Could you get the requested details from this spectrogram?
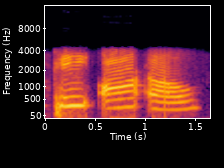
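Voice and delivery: slow corrective spelling; spelling correction. Real, not acted.

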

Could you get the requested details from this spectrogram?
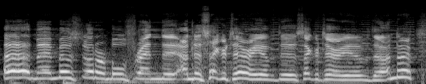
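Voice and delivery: put-on British Parliament accent. Mocking British MPs in Parliament, hammed-up pompous British accent. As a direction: ham up a posh British parliamentarian. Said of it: "I love watching British people in Parliament 'cause they're all like".

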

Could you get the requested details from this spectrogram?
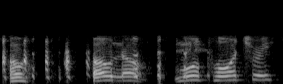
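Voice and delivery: ordinary delivery

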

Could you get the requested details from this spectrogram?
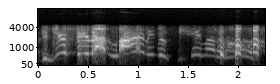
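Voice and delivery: high, wide-eyed squeal of a quote; playful high-pitched astonishment; excited mock disbelief. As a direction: act out spotting a lion, thrilled. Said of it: "I'm like".

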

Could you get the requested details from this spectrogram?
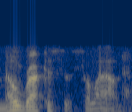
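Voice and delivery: usual speaking voice

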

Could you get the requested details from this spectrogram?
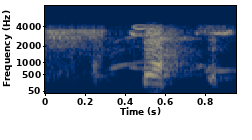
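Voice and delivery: squeaky high cricket chirp noise; a bad try at a cricket chirp; poor cricket imitation. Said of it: "what a poor imitation".

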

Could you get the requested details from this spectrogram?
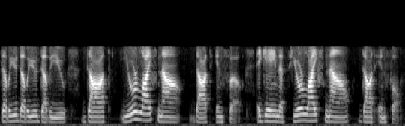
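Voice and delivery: slow and careful, each part clear; deliberate announcer pace; slow spelled-out address. Real, not acted. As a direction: spell the web address out slowly for listeners.

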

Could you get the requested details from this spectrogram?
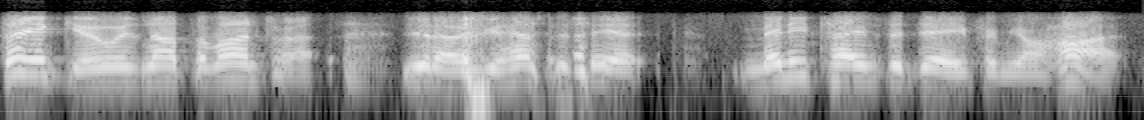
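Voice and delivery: put-on gently insisting guru in a light Indian accent. Guru telling him to mean it, light Indian accent. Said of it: "in his Indian accent".

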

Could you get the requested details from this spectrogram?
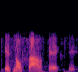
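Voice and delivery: usual speaking voice

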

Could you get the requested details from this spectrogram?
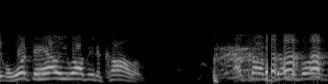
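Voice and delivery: high, gruff announcer voice, exasperated; Jim Ross impression. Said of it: "Did you hear Jim Ross".

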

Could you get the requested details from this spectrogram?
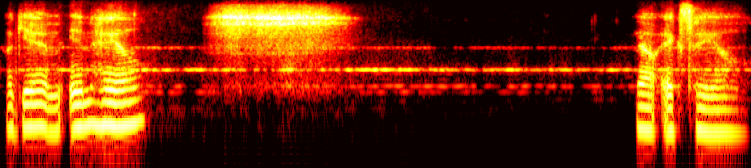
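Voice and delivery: soft, calm breathing guide; guided meditation. Acted. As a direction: lead them gently through each breath. Leads a breathing exercise.

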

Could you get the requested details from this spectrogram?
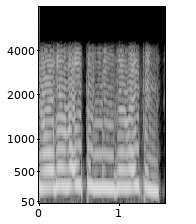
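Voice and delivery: high mock shriek, hammed up; mocking a protester screaming in the restroom. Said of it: "starts screaming the same thing".

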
